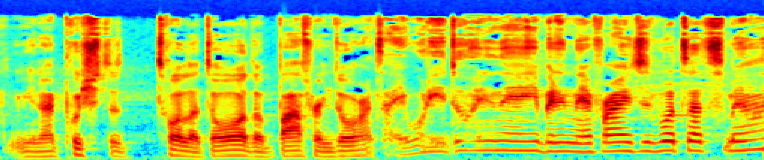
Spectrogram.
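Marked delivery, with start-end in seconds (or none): 2.7-5.1 higher, lightly voiced teasing mates; mocking teammates. Teammates taunting him through the bathroom door, high and teasing.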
